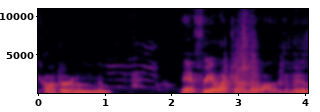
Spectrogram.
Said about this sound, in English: That's my cat. Did you hear my cat over there?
